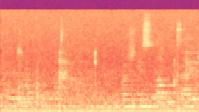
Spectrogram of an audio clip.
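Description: Quiet hall room tone with a steady low hum and a few faint, scattered ticks.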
